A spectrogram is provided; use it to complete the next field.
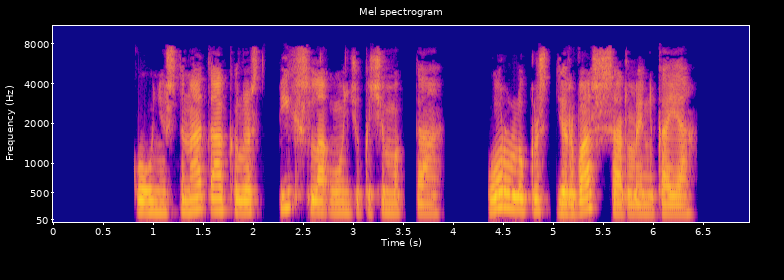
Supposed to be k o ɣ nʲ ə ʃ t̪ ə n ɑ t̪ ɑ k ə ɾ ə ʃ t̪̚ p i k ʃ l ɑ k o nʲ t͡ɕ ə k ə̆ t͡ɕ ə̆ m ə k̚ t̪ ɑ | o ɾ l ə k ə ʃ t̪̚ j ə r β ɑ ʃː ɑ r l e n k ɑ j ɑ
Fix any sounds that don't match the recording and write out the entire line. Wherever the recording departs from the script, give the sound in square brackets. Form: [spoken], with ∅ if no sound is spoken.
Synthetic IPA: k o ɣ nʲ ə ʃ t̪ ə n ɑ t̪ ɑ k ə [l] ə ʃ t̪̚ p i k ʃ l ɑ [ʔ] o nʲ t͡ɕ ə k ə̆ t͡ɕ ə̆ m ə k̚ t̪ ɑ | o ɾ l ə k ə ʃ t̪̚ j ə r β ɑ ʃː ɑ r l e n k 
